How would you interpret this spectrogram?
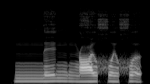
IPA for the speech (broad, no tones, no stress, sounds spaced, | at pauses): nː e ŋ ə ŋ ʕ ɪ χʷ ə j χʷ ə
